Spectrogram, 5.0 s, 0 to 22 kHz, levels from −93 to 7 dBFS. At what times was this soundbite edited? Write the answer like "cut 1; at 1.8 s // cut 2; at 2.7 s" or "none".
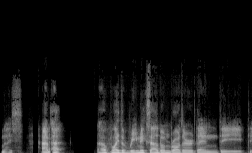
cut 1; at 1.0 s // cut 2; at 2.2 s

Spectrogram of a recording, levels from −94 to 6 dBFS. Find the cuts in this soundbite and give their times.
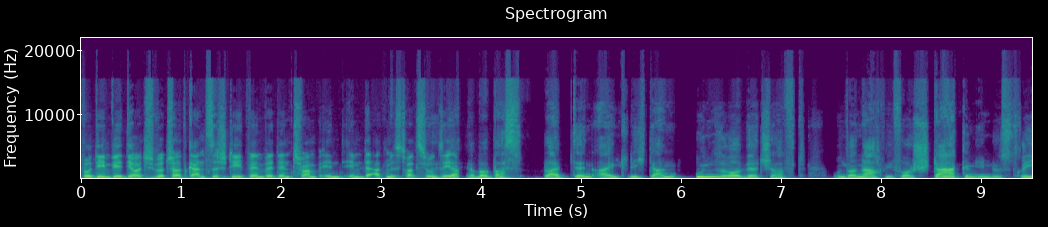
cut 1; at 3.8 s

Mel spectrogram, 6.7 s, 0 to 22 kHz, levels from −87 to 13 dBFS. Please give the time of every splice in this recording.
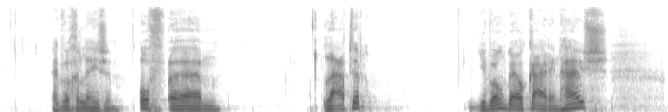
cut 1; at 1.3 s // cut 2; at 4.6 s

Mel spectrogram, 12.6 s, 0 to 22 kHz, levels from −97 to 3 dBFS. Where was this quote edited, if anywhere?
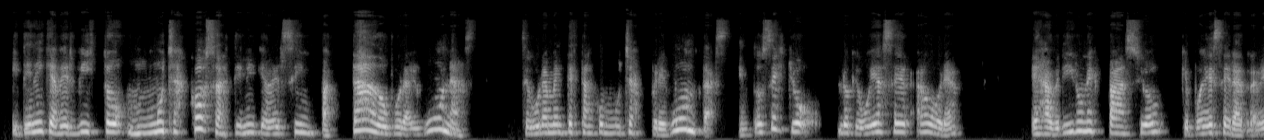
none

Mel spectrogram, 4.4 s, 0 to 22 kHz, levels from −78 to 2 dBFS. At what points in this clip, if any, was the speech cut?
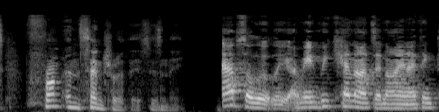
none

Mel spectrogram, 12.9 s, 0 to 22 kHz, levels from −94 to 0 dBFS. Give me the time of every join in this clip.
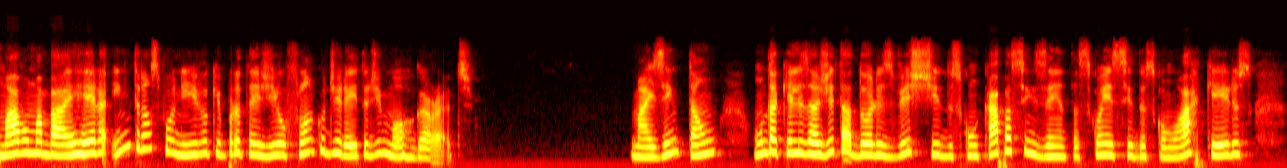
none

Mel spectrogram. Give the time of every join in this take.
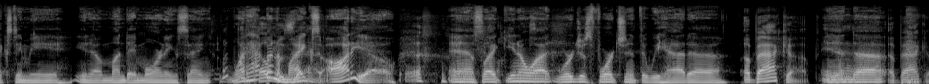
cut 1; at 2.2 s // cut 2; at 7.4 s

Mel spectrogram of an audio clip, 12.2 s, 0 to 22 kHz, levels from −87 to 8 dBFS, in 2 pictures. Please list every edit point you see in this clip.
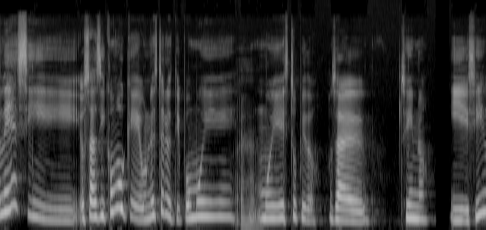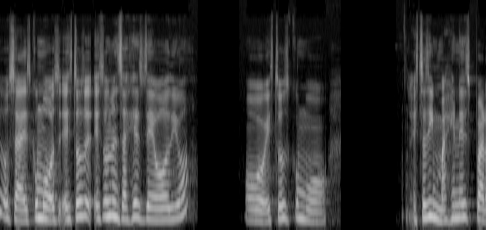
cut 1; at 5.6 s

